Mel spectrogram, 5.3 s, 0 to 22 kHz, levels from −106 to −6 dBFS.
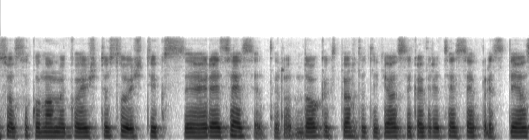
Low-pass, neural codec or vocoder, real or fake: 7.2 kHz; codec, 16 kHz, 4 kbps, FunCodec, trained on Chinese and English, 50 frames a second; fake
